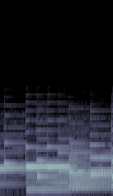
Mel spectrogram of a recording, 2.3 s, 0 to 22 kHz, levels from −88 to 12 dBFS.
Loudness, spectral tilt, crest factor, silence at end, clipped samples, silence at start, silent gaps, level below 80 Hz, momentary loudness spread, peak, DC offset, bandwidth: -27 LUFS; -9 dB/octave; 10 dB; 0 s; under 0.1%; 0 s; none; -68 dBFS; 4 LU; -16 dBFS; under 0.1%; 3.7 kHz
